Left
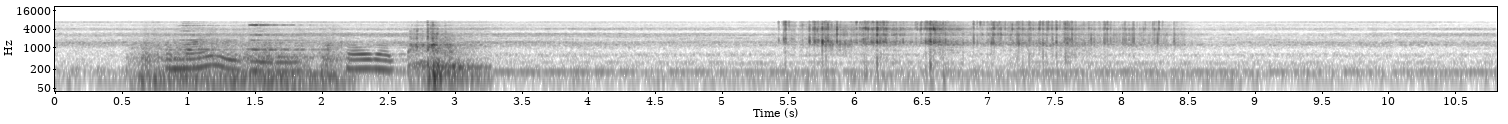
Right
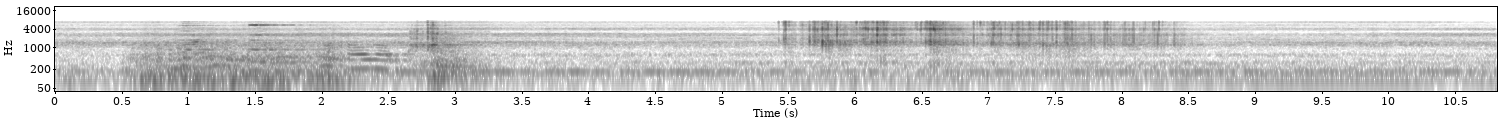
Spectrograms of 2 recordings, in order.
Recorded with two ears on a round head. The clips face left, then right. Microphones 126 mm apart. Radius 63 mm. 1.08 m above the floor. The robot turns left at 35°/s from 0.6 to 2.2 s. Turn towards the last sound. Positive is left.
turn(degrees=65)  # may be behind; listen again after turning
